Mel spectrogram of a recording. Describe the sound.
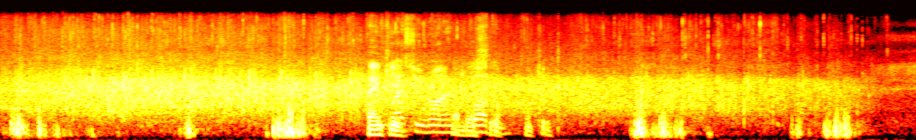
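Sustained audience applause at Moncton Wesleyan Church welcoming a guest speaker, a dense wash of clapping at moderate volume from start to finish, while a man speaks briefly over it near the middle.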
